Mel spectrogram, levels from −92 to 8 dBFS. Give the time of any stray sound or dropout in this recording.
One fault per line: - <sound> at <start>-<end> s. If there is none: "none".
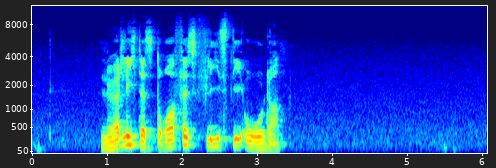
none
